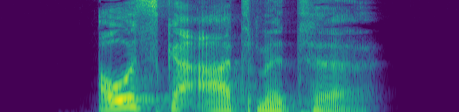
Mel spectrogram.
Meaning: inflection of ausgeatmet: 1. strong/mixed nominative/accusative feminine singular 2. strong nominative/accusative plural 3. weak nominative all-gender singular
- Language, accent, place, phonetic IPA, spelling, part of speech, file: German, Germany, Berlin, [ˈaʊ̯sɡəˌʔaːtmətə], ausgeatmete, adjective, De-ausgeatmete.ogg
